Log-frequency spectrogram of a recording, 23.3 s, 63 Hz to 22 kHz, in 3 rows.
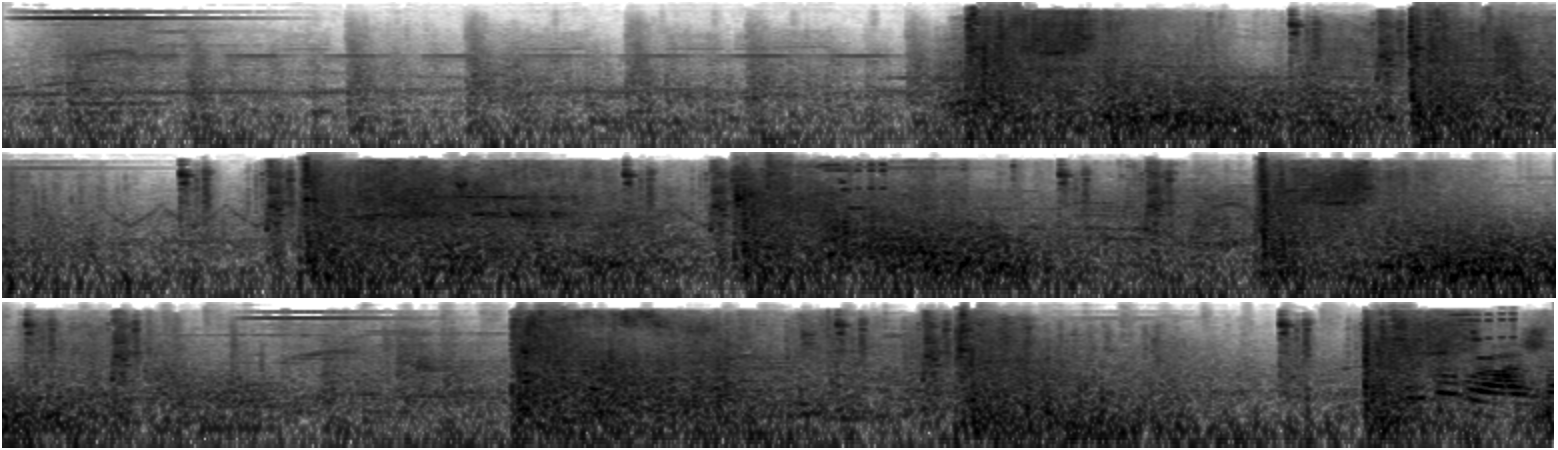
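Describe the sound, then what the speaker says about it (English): Repeated missile barrage explosions in Batman: Arkham Knight, a dense run of loud booming blasts and rumbling impacts that starts after a few quieter seconds and continues almost without pause. "Charge the missile barrage to level 2 to destroy up to 4 targets at once."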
